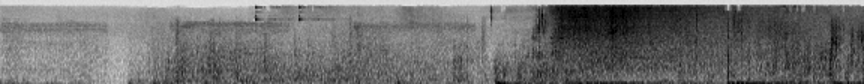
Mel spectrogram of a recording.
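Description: Loud fighting sound effects crash and roar.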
